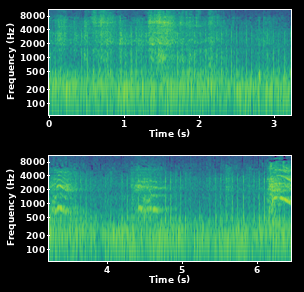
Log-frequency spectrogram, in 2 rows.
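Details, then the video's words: Munchkin kitten, eight days old, purring for the first time: a steady rapid pulsing throb runs throughout, broken by a few thin, high, squeaky mews near the middle and again at the end. "Baby Kitten First Purring Is Adorable - Baby Kittens Growing Up Day 8"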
